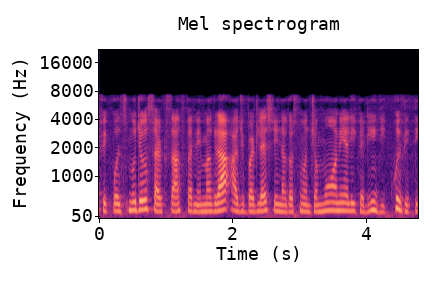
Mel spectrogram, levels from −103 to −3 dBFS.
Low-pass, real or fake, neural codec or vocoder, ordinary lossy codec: 7.2 kHz; fake; autoencoder, 48 kHz, 32 numbers a frame, DAC-VAE, trained on Japanese speech; none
